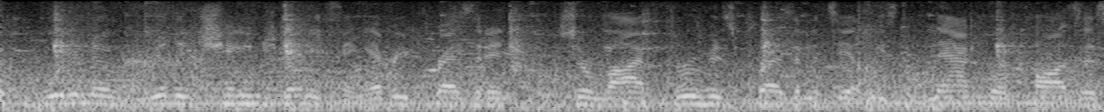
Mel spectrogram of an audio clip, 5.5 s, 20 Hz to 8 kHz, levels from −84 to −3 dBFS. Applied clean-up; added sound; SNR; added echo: none; Ocean; 0 dB; none.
